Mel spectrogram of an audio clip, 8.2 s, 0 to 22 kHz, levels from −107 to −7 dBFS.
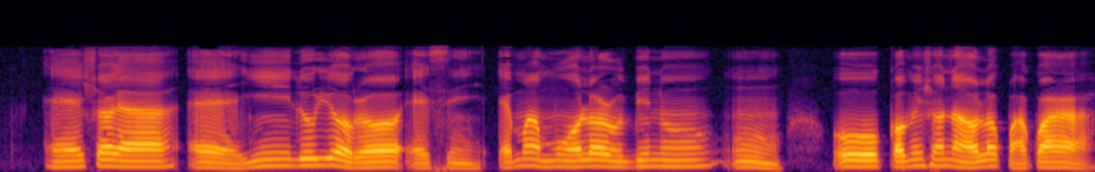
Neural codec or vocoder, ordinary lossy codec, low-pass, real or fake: none; MP3, 64 kbps; 7.2 kHz; real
